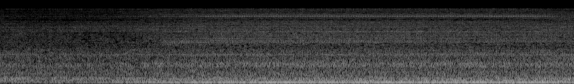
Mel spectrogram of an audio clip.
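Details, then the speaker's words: 2003 Whirlpool 5000 BTU air conditioner, model ACD052MM0, thermostat all the way down: compressor kicks on with a steady low hum and even airy rush, no knocks or rattles; the owner thinks it may be a Rechi compressor. It sounds nice and runs smoothly. "Compressor sounds nice. Not going to be able to see in there."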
